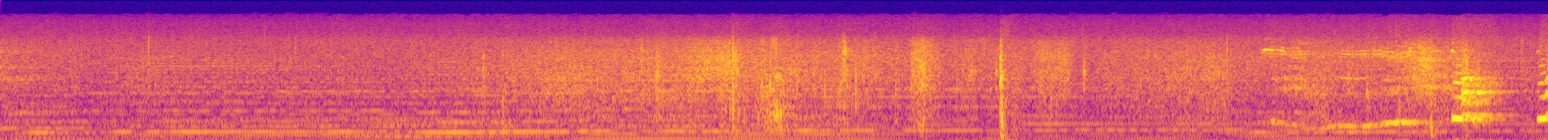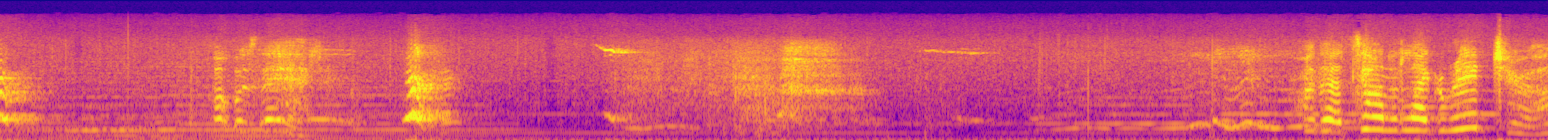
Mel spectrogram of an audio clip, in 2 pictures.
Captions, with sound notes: Here, dear. Put this out, will you? [whining and barking] What was that?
